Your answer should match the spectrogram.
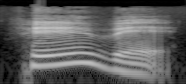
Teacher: Diş dudak konsonantları F, V. Bunlar alt dudağın üst ön dişlere teması ile teşekkül eden konsonantlardır.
